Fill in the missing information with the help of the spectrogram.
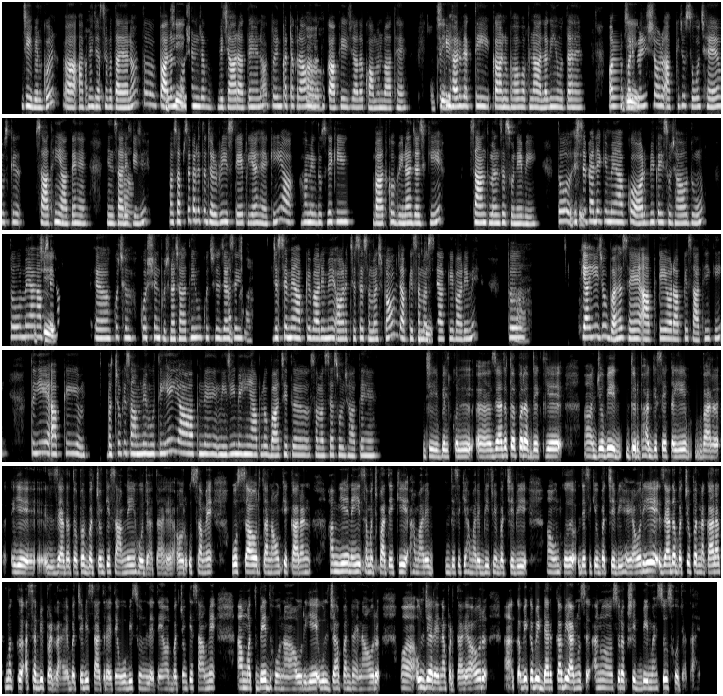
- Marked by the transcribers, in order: in English: "कॉमन"; in English: "स्टेप"; in English: "जज"; in English: "क्वेस्चन"; "असुरक्षित" said as "अनुसुरक्षित"
- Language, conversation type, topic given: Hindi, advice, पालन‑पोषण में विचारों का संघर्ष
